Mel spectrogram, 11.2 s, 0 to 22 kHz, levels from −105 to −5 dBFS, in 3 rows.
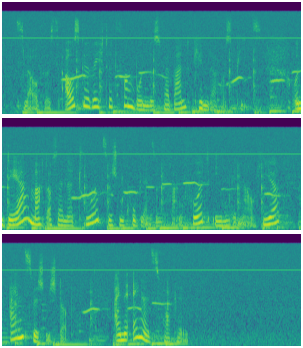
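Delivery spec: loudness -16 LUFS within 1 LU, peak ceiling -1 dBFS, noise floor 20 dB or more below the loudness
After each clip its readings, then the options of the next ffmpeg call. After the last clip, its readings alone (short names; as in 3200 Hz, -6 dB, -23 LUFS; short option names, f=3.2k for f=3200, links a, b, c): steady tone 5800 Hz; tone level -32 dBFS; noise floor -33 dBFS; noise floor target -41 dBFS; loudness -20.5 LUFS; peak -2.5 dBFS; loudness target -16.0 LUFS
-> -af "bandreject=f=5.8k:w=30"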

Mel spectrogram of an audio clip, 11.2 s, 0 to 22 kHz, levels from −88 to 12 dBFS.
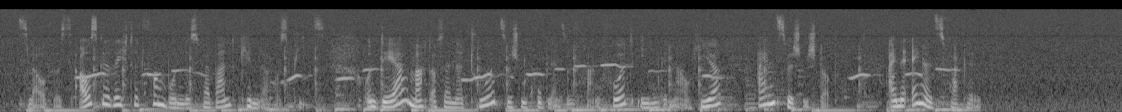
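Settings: steady tone none; noise floor -36 dBFS; noise floor target -41 dBFS
-> -af "afftdn=nr=6:nf=-36"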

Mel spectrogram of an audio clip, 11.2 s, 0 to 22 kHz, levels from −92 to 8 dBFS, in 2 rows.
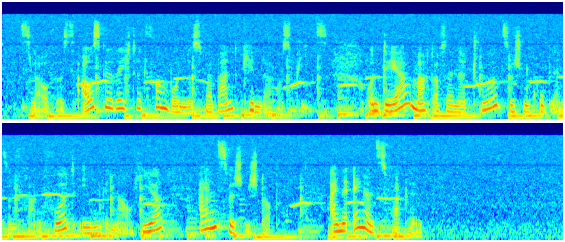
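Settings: noise floor -41 dBFS; loudness -21.0 LUFS; peak -2.5 dBFS; loudness target -16.0 LUFS
-> -af "volume=5dB,alimiter=limit=-1dB:level=0:latency=1"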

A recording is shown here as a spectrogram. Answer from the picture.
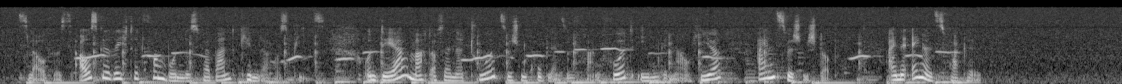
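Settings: loudness -16.0 LUFS; peak -1.0 dBFS; noise floor -36 dBFS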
